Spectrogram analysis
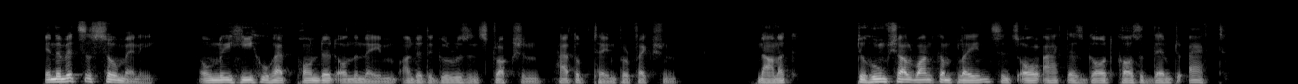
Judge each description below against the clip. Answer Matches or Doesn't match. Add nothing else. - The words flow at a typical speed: Matches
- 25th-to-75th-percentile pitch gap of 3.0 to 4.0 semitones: Doesn't match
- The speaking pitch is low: Matches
